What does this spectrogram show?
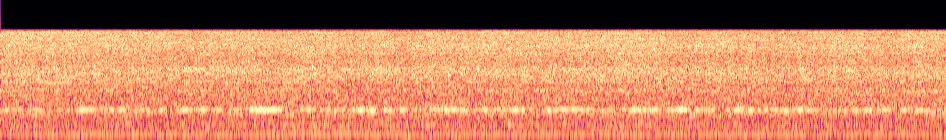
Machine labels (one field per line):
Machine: fan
